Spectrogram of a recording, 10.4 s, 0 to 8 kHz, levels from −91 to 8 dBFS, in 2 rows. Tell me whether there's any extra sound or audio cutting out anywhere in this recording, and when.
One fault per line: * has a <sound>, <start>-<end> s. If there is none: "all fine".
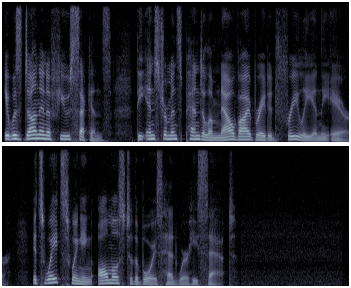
all fine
